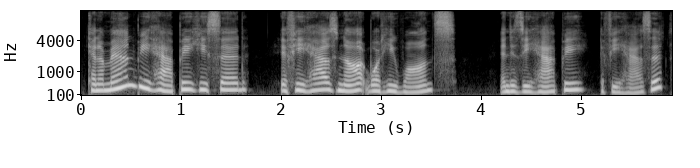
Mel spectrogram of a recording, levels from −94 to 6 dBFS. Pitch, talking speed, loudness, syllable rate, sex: 215 Hz, 225 wpm, -18 LUFS, 5.0 syllables/s, female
